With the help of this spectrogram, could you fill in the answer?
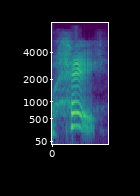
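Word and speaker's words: है: name is n and is is hey just like the word hey okay so so so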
